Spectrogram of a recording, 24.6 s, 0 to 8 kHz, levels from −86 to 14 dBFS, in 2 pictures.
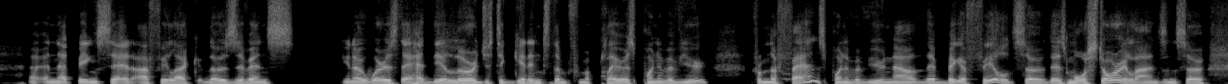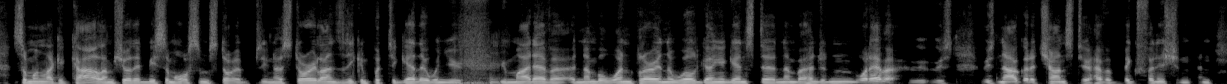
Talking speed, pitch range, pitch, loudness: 230 wpm, 115-135 Hz, 125 Hz, -23 LUFS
